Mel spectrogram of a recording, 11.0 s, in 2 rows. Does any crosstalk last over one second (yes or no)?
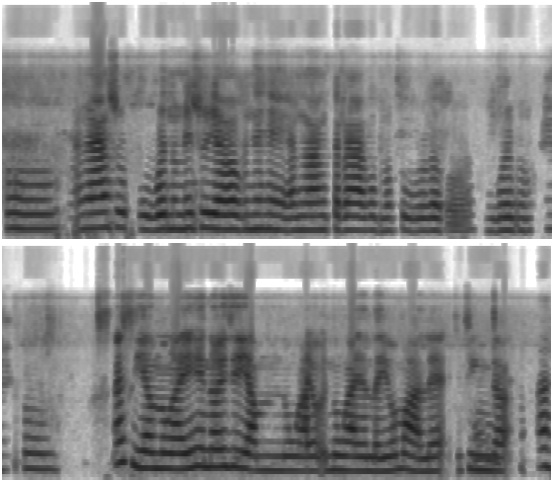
no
